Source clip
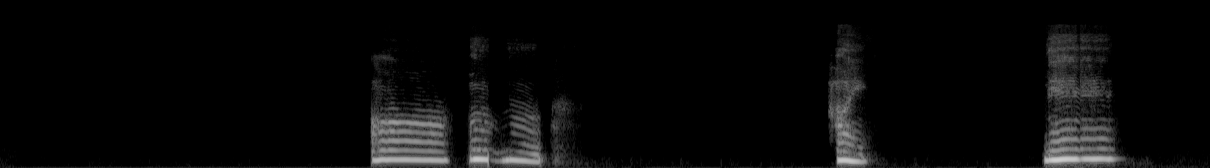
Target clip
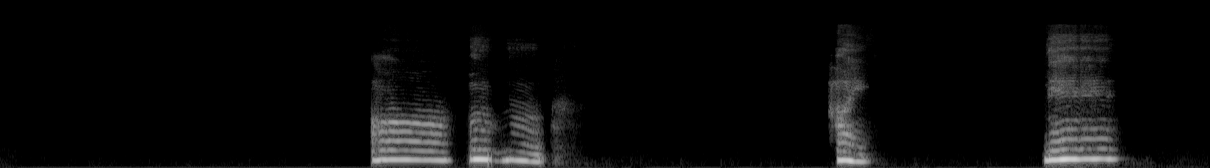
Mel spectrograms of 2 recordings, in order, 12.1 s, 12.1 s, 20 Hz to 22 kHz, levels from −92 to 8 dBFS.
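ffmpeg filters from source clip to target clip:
-filter_complex "[0:a]asplit=2[s0][s1];[s1]adelay=35,volume=0.355[s2];[s0][s2]amix=inputs=2:normalize=0,volume=1.19"

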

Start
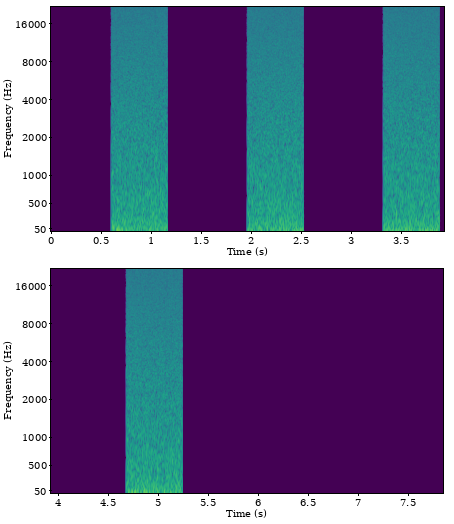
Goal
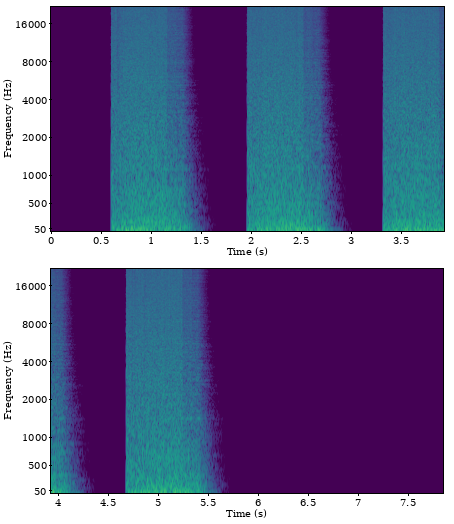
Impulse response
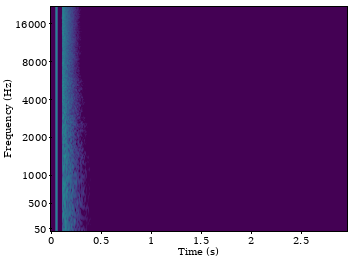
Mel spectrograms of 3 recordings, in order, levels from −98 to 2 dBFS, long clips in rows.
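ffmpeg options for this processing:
-filter_complex "[0:a]alimiter=limit=0.1:level=0:latency=1:release=21,asplit=2[s0][s1];[1:a]atrim=start_sample=2205,lowshelf=f=350:g=9,adelay=93[s2];[s1][s2]afir=irnorm=-1:irlink=0,volume=0.596[s3];[s0][s3]amix=inputs=2:normalize=0,volume=0.473"

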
